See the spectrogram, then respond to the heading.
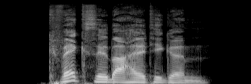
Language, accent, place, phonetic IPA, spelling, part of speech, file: German, Germany, Berlin, [ˈkvɛkzɪlbɐˌhaltɪɡəm], quecksilberhaltigem, adjective, De-quecksilberhaltigem.ogg
- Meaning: strong dative masculine/neuter singular of quecksilberhaltig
